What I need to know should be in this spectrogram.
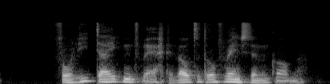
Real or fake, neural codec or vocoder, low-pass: fake; codec, 16 kHz, 0.5 kbps, FunCodec, trained on Chinese and English, 25 frames a second; 7.2 kHz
